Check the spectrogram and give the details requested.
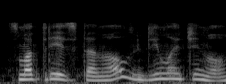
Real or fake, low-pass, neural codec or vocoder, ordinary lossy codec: fake; 7.2 kHz; autoencoder, 22.05 kHz, a latent of 192 numbers a frame, VITS, trained on many speakers; AAC, 32 kbps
